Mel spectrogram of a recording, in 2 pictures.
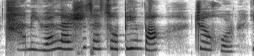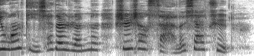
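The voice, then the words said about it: Excited whisper. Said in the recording (Chinese): “詹姆斯激动的小声说”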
